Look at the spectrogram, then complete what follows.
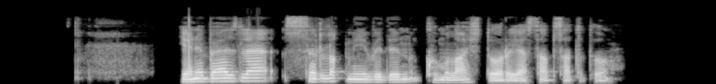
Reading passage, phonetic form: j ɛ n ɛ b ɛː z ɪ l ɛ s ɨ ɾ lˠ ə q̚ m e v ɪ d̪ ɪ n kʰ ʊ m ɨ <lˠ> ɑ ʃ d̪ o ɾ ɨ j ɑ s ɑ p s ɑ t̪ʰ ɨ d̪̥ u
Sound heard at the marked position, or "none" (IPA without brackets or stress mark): lˠ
